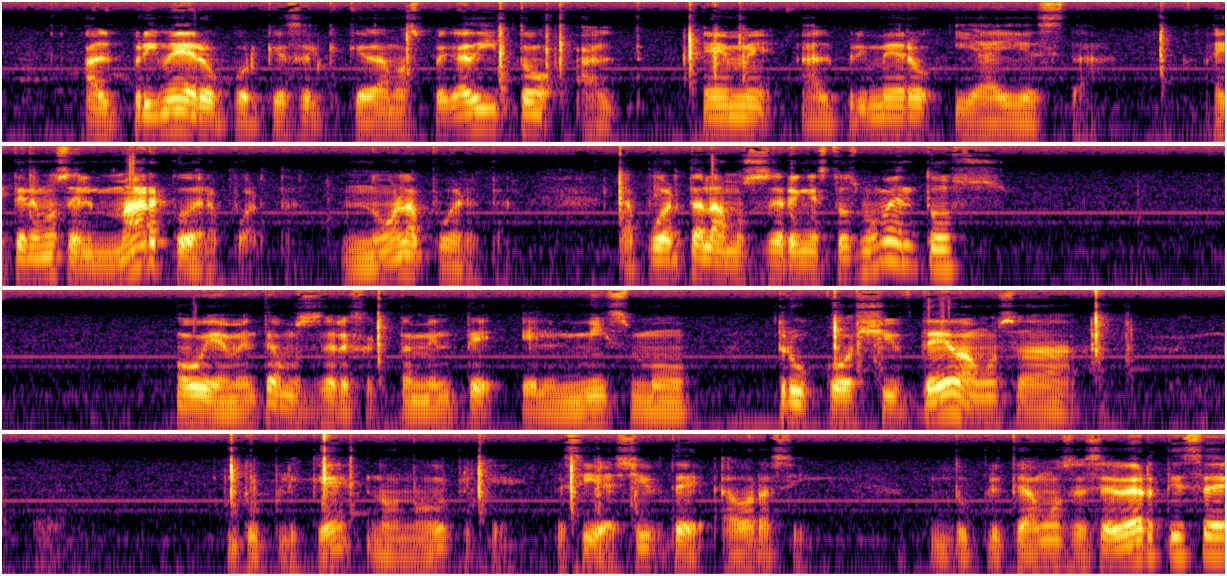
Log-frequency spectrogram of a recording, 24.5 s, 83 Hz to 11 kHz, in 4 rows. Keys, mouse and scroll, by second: 0.4 click, 1.8 click, 2.2 shift+click, 3.4 alt+m, 3.8 alt+click, 4.6-5.2 scroll down 2, 5.6-5.9 scroll down 3, 5.9 shift+middle click, 6.4-8.6 shift+scroll up 3, 8.6-9.2 scroll down 2, 9.4 shift+middle click, 12.1 click, 16.6 shift+e, 19.5 g, 19.9 Escape, 21.2 shift+d.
